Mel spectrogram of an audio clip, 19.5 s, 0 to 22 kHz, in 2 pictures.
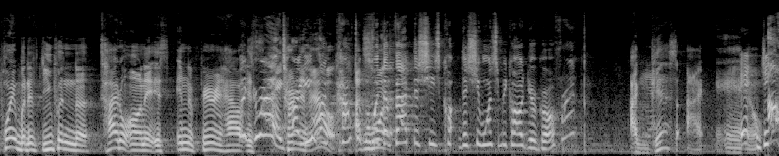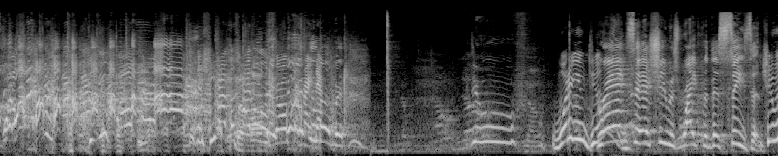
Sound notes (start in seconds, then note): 9.6 laughing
